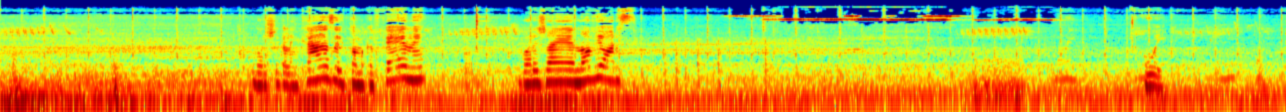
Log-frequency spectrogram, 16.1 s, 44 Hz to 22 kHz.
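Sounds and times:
car engine rumble: 0.0 - 16.0.

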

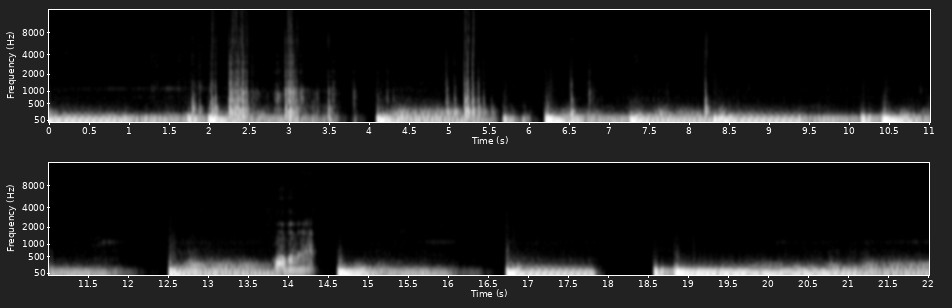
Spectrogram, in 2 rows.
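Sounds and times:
deep bass throbbing: 0.0 - 16.0, 16.7 - 17.9, 18.6 - 22.0
sharp clicks and knocks: 1.7 - 3.9, 5.0 - 5.7, 6.5 - 6.9.

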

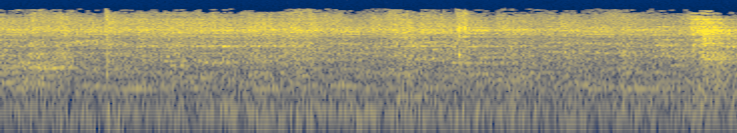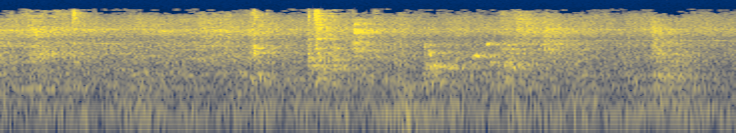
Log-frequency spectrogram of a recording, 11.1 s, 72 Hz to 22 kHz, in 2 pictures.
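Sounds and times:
large hall room noise: 0.0 - 11.0.

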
